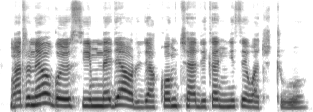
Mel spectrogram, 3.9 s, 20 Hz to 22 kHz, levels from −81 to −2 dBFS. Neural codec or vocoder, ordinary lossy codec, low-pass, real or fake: vocoder, 44.1 kHz, 128 mel bands, Pupu-Vocoder; none; none; fake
